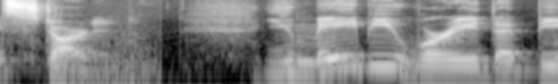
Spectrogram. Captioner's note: air whooshing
